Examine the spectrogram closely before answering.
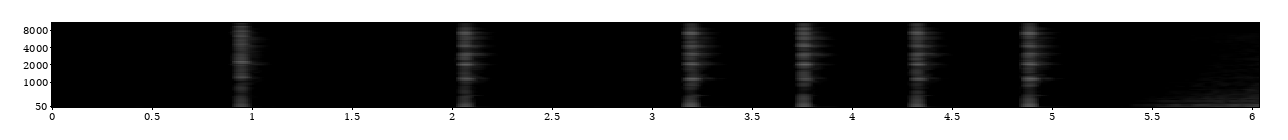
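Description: Six sharp percussive clicks in a count-in rhythm, two slow and then four quick, each ringing briefly. A low hum swells in near the end as the music is about to start.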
